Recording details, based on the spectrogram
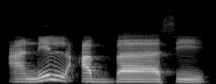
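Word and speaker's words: عن العباس: An sukun. Ketemu dengan alif lam. Ya. Maka jadilah ani. Anil Abbasi.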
